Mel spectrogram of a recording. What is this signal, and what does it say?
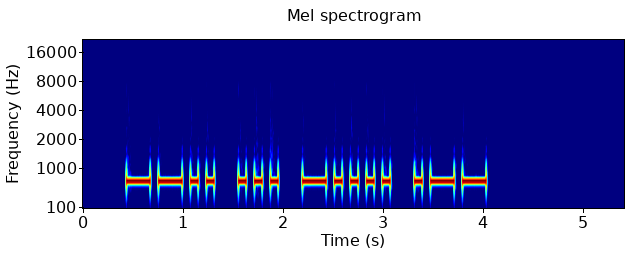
Morse code, heard as a keyed tone, about 15 wpm, 700 Hz. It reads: ZS6W
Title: DXCC-100 Call Signs - 4 Characters - Repeated 3x - 15wpm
